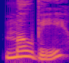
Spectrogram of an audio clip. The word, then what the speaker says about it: Mobi: literally an escape car I restate what I mean pronounced Mobi like the whale its powerful propulsion system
